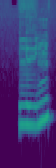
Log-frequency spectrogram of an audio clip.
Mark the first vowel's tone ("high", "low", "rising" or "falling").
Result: rising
